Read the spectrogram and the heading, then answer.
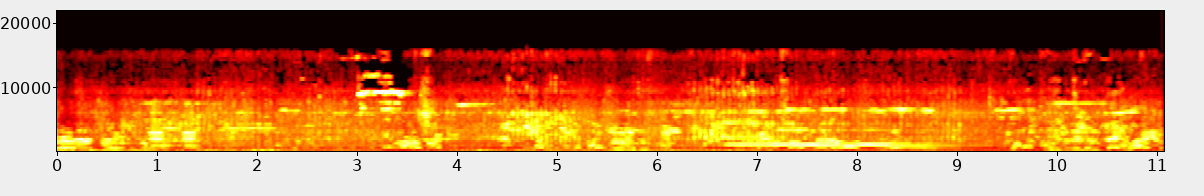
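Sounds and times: people chattering: 0.0s - 11.0s
truck engine rumbling: 0.0s - 11.0s.

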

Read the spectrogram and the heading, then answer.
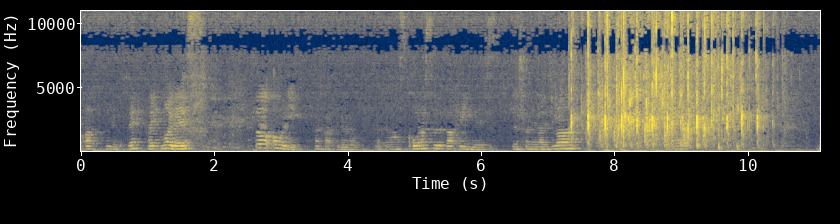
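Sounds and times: small group clapping: 7.3s - 10.8s.

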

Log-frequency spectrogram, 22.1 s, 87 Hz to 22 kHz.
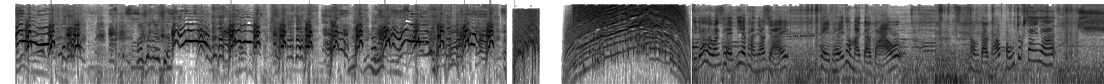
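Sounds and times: dog whining: 0.3s - 1.7s, 3.4s - 10.8s
people's voices: 0.3s - 10.1s.

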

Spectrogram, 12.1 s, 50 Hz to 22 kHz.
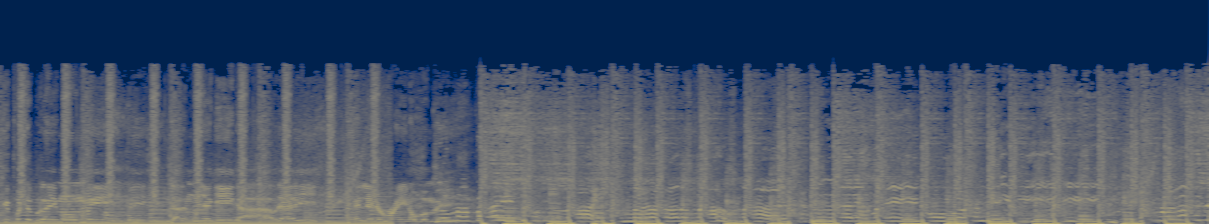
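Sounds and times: club dance music with bass beat: 0.0s - 12.0s.

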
